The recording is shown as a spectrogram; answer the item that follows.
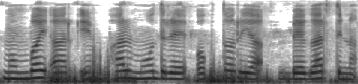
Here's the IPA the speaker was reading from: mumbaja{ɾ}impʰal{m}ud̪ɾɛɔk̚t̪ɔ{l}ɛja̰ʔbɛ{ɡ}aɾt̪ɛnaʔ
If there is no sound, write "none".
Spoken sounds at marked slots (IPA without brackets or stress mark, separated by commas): ɾ, m, ɾ, ɡ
